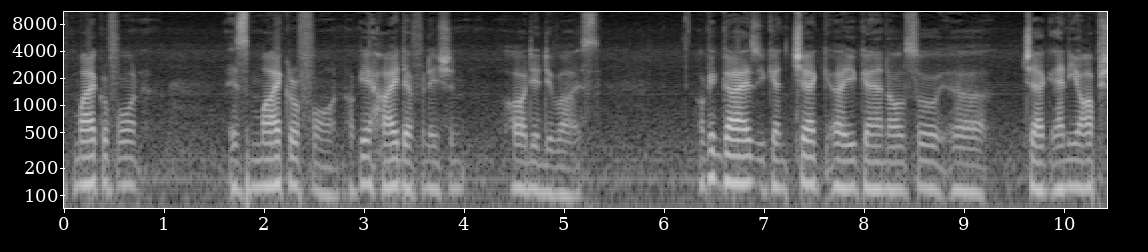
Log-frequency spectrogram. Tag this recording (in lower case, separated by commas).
speech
